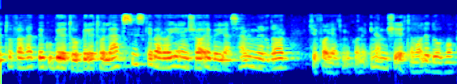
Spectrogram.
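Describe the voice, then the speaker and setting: A man's voice: a little high, vocal fry, mellow. A man teaching a seminary lesson on jurisprudence, explaining points patiently and conjugating examples aloud. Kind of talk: lecture on Islamic jurisprudence. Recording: dull lo-fi recording.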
